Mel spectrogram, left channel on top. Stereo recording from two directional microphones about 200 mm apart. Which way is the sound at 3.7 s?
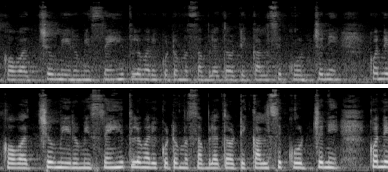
50° right (ahead or behind).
